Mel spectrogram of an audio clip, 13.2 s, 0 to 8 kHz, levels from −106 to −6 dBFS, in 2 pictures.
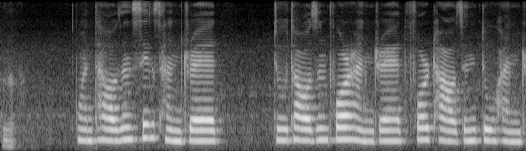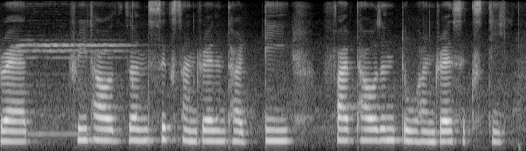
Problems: background sounds at intervals, background conversations at intervals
